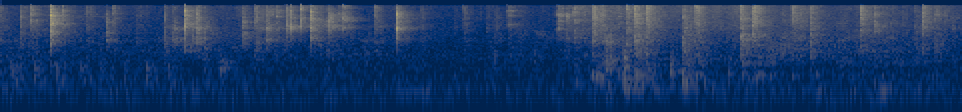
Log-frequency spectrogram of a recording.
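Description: Small dogs' claws clicking and pattering on wooden stairs as they step down, in a string of light irregular ticks. A brief louder sound comes about four and a half seconds in.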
